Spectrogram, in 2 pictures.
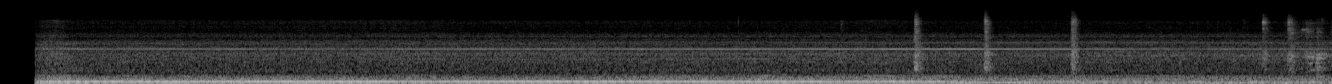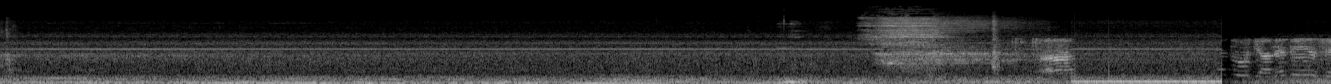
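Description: Diesel locomotive engine running on the parallel track with a low, steady drone that is loudest for the first ten seconds and then eases, with a few sharp clicks of wheels over rail joints. A short noisy burst comes near the end.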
